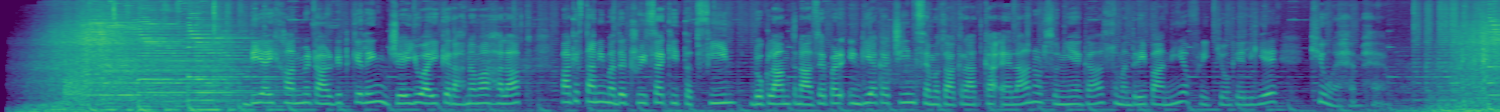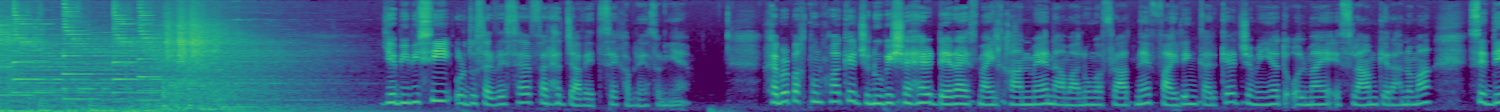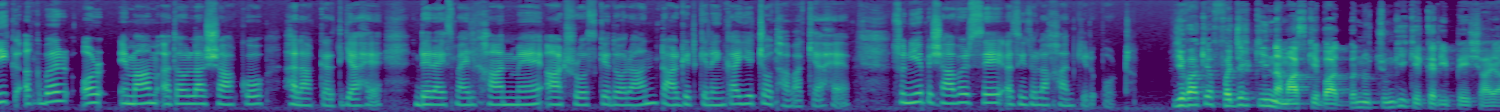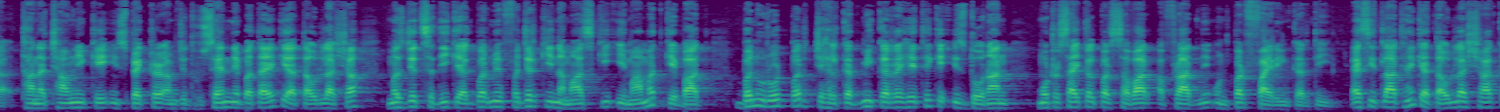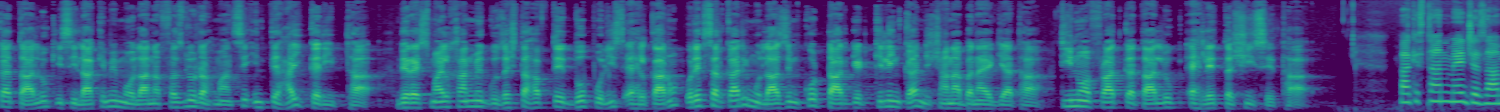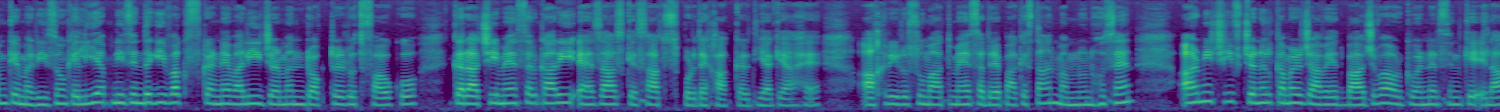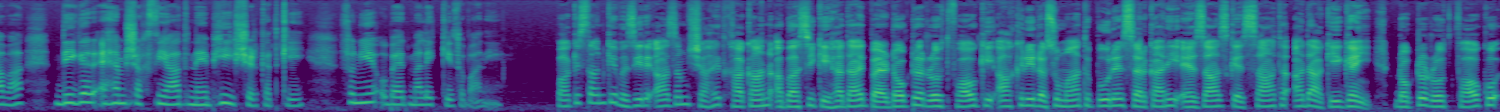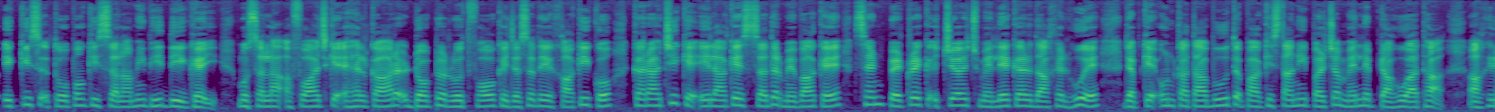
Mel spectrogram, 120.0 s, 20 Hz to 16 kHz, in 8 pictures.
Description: اگست 19 : شام چھ بجے کا نیوز بُلیٹن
